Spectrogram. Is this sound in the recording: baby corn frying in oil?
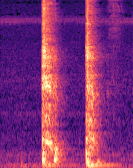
no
